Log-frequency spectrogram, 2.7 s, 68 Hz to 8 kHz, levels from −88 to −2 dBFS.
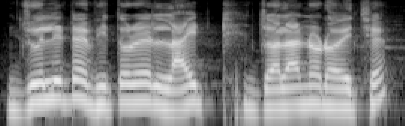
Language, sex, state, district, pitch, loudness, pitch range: Bengali, male, West Bengal, Cooch Behar, 155 Hz, -16 LUFS, 140-170 Hz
